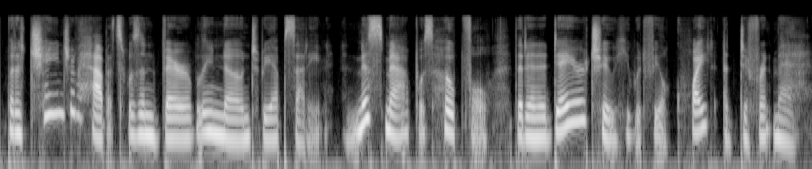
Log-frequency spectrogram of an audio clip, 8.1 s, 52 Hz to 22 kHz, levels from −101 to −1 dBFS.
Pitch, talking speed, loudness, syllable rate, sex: 200 Hz, 215 wpm, -23 LUFS, 5.5 syllables/s, female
